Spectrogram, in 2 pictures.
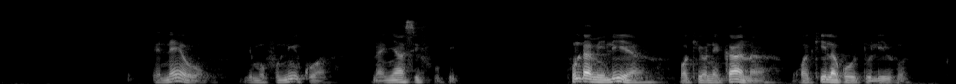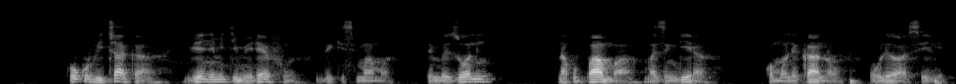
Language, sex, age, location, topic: Swahili, male, 25-35, Dar es Salaam, agriculture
